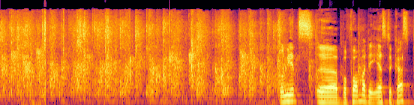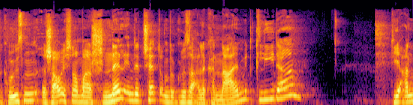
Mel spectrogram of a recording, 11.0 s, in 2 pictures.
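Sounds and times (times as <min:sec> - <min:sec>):
audience applause: 0:00.0 - 0:05.0
speech: 0:03.7 - 0:09.6, 0:10.8 - 0:11.0.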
